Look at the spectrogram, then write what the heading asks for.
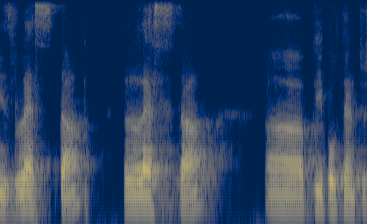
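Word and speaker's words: Leicester: Uh pronunciation is Leester, Leester. Uh people tend to say Leester but it's not Leester, it's Leester.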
